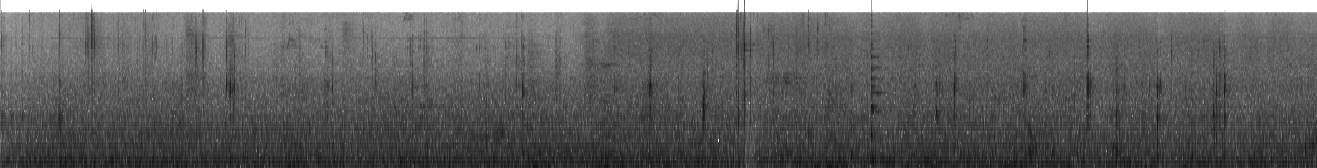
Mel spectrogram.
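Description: Close-miked eating: a bite into a soft pandesal bread roll topped with pancit canton noodles, then steady chewing with many sharp wet mouth clicks and smacks.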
